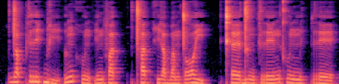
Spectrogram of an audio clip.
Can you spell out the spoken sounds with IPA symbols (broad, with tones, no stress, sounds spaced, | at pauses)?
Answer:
d a˥˩ p̚ k r i˥˩ ʔ b iː˩˦ ʔ ɯ˥˩ ŋ h u˨˩ n ʔ i˧ n f a˦˥ t̚ | tʰ a˦˥ t̚ h i˧ a̯ b a˧ m t ɔː˥˩ j | kʰ ɛː˧ d ɯ˨˩ ŋ k r eː˦˥ n kʰ u˧ n m i˨˩ t̚ p r eː˧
